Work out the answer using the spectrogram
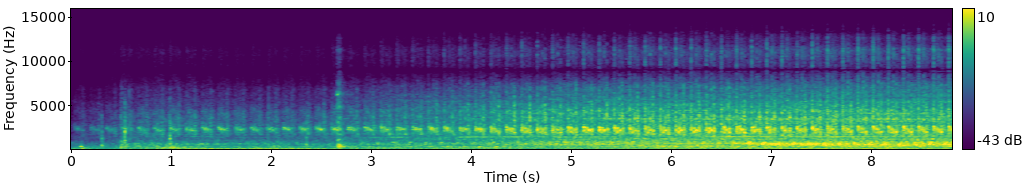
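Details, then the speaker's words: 30-year-old Ford Falcon six revived from a paddock, warming up at idle: steady light ticking about 200 per minute as idle slowly rises, plus another small tick creeping in; owner suspects lifter tick. "There's another little ticking noise creeping in there too."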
